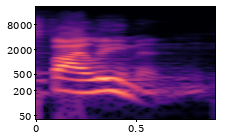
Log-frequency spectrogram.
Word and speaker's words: Philemon: That's one of the books of the Bible that I just butcher, Philemon, but it's Philemon. All right, put a long I sound and a long E sound on, and I believe you'll have it.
